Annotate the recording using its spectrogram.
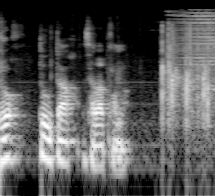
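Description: A young man speaks cheerfully and close to a microphone.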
